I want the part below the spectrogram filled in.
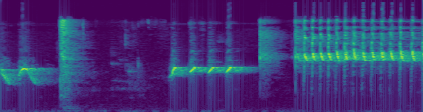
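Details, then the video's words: Greater green leafbird of competition class: wavering mid-pitched whistles, a sharp sweeping note, a steady whistled phrase with small flicks, then a fast, buzzy, pulsed high trill. "Cucak ijo kelas lomba"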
